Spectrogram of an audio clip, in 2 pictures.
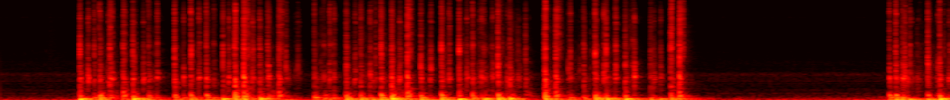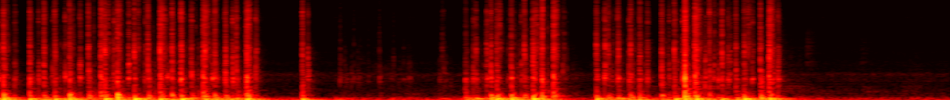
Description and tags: computer keyboard fast
Writing on a desktop computer keyboard in a fast fashion.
